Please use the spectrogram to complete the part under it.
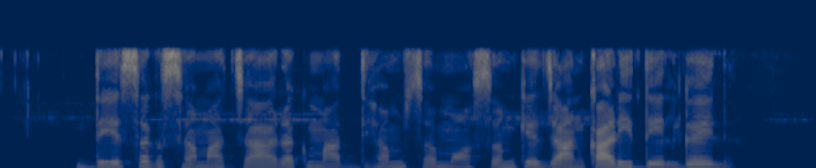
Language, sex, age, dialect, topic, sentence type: Maithili, female, 25-30, Southern/Standard, agriculture, statement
